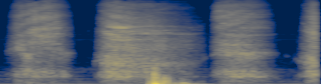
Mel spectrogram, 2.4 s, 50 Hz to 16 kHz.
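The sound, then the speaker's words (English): Deep, full breaths in a breathing exercise: slow, airy inhales and exhales in a steady rhythm, with one longer, stronger breath in the middle. “like that, you do that 30 times, and I mean big breaths. Let your stomach go out so you expand and do a real full breath.”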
